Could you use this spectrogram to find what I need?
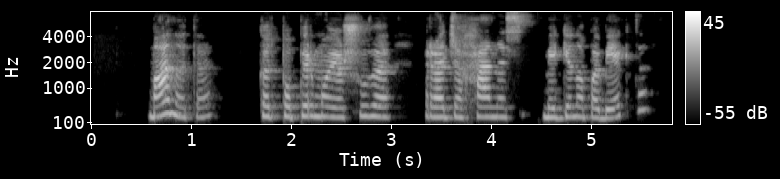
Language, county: Lithuanian, Kaunas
